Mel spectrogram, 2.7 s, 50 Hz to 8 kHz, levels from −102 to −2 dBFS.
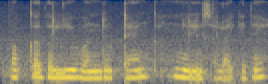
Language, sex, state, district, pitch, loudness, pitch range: Kannada, female, Karnataka, Koppal, 220 Hz, -15 LUFS, 210-225 Hz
